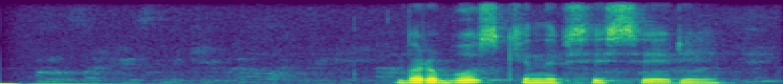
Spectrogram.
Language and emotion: Russian, neutral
